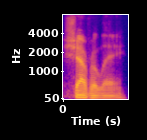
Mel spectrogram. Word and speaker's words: Shavrolet: Cool, spelled like Chevrolet, but with an S and an A instead of the E, right? Yeah. It's like a Mexican would say, Chevrolet. Not like this is my Chevrolet.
